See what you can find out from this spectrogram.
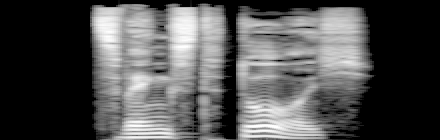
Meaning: second-person singular present of durchzwängen
- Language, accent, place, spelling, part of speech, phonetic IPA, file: German, Germany, Berlin, zwängst durch, verb, [ˌt͡svɛŋst ˈdʊʁç], De-zwängst durch.ogg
